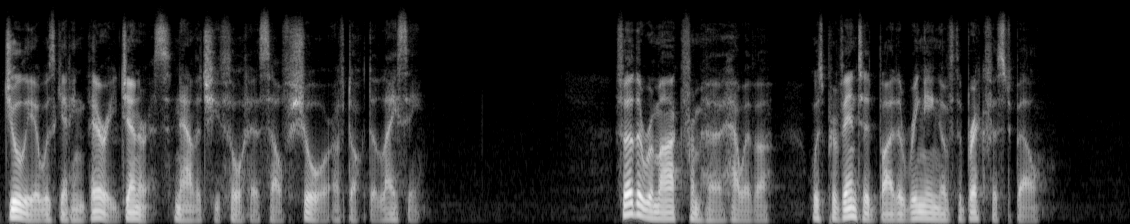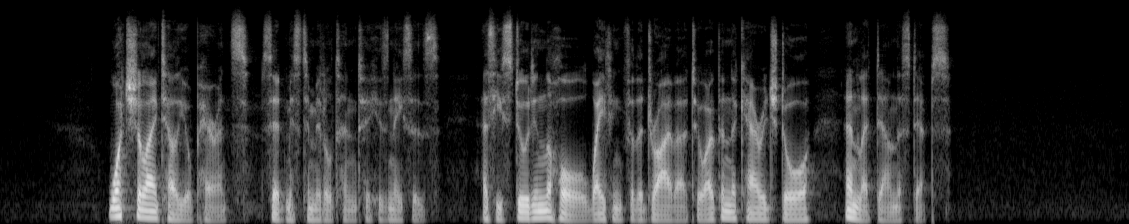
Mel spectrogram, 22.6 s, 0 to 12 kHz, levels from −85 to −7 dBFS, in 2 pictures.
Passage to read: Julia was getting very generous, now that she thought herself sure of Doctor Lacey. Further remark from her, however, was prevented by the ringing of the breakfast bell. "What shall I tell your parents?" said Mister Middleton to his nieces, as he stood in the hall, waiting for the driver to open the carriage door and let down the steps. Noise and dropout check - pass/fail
pass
